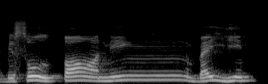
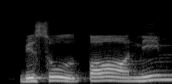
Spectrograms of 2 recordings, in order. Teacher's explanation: নুন সাকিন বা তানভীন কে মিম দ্বারা পরিবর্তন করে গুন্না করতে হবে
